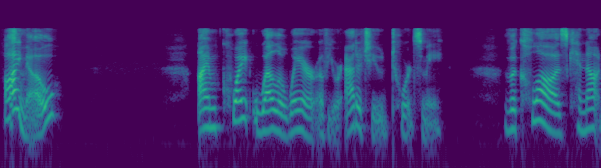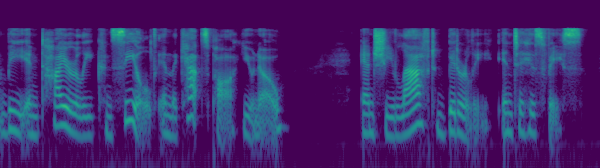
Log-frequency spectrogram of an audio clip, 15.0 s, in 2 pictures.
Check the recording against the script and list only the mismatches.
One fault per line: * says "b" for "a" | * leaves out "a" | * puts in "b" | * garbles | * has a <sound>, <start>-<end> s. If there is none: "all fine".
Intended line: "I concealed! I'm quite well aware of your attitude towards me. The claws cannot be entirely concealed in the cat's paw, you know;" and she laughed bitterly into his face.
* says "know" for "concealed"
